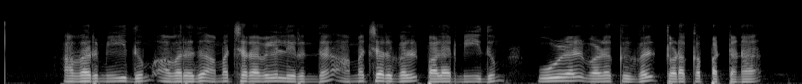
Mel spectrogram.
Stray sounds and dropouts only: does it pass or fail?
pass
